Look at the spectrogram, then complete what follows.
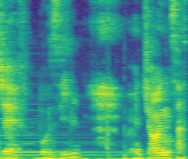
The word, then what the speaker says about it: Beauzile: Faut que je dit ça, non pas c'est John Jeff Bozil. John, ça s'écrit J''H-O-N, John Pamela.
